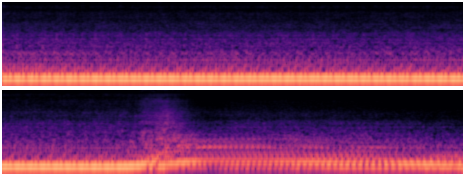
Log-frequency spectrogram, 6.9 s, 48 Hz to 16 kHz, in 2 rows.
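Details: GM truck converted from V6 to V8, just started after the swap: a deep, even V8 idle with a steady low rumble blips once and settles back to a smooth idle; no security light, a healthy idle.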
